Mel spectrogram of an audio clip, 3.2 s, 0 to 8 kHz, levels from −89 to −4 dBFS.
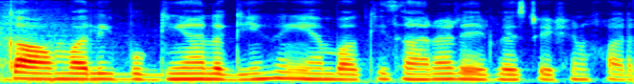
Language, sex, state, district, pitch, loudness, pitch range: Hindi, female, Delhi, New Delhi, 190 Hz, -19 LUFS, 180-195 Hz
